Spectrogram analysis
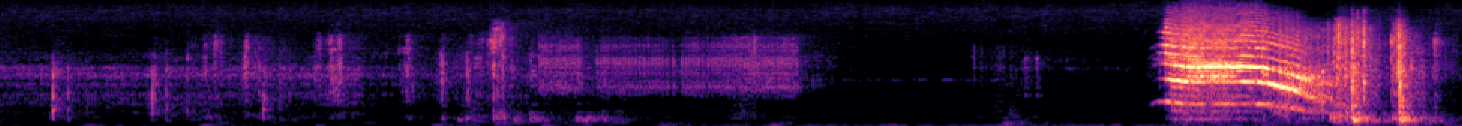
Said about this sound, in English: Shall we open the door?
